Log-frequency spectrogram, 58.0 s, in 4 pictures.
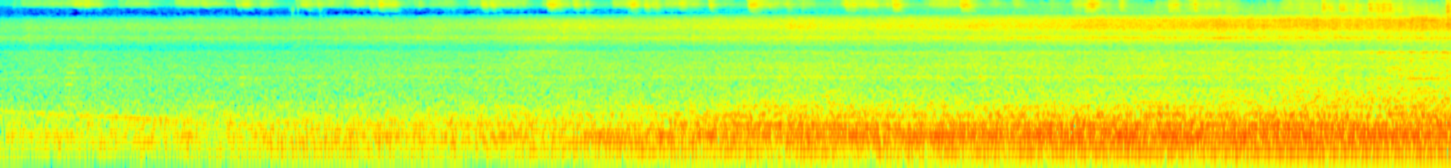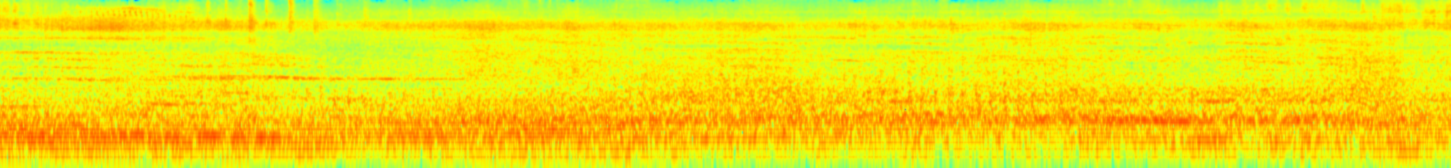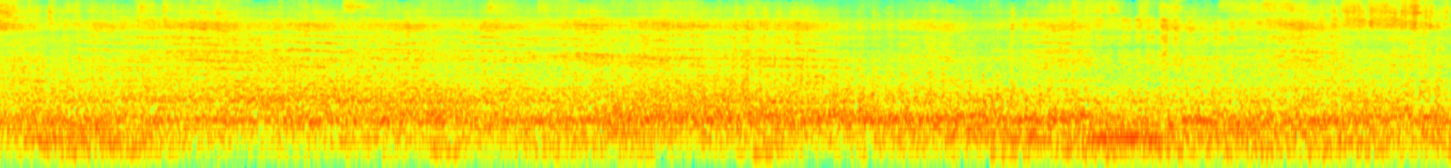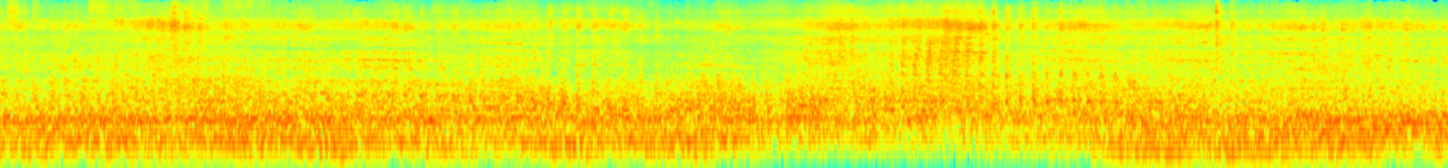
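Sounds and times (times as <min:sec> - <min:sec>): train wheels rumbling on rail: 0:00.0 - 0:58.0
clickety-clack over rail joints: 0:12.8 - 0:58.0
faint wheel squeal: 0:13.1 - 0:20.5.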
